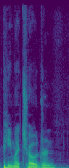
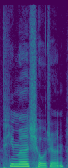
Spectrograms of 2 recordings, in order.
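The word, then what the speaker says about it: Pema Chödrön: Pema Chodron. – Yeah, Pema Chodron.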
